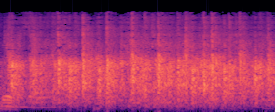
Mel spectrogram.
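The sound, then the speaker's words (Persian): A group claps for a birthday, with many hands beating in a dense, steady patter at an even level. “صدای دست ما رو تو گوش خودت حس کن”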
